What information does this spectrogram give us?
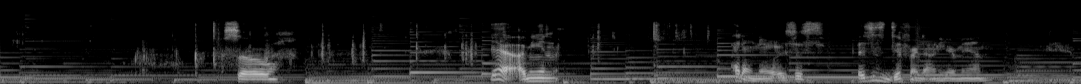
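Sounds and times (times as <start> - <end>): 
sipping water: 1.2 - 7.3
speech: 2.2 - 3.2, 4.9 - 5.7, 7.2 - 10.0.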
